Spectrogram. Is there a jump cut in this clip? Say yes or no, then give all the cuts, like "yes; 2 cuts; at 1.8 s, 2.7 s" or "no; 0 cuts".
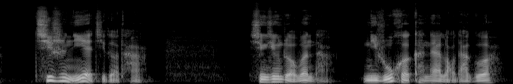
yes; 2 cuts; at 1.6 s, 3.4 s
